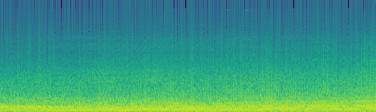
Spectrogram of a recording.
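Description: Motorcycle engine running at a steady low speed under a constant low wind rumble from riding.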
